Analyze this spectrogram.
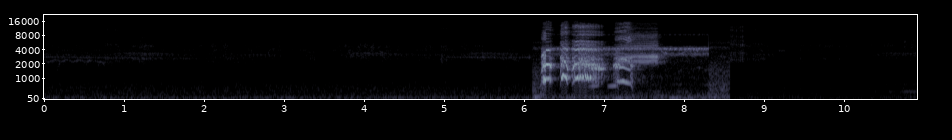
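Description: A red junglefowl rooster crows once, about six seconds in: one loud crow of a little over two seconds that breaks off sharply. Faint high insect chirping runs underneath.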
